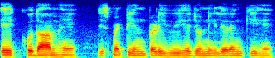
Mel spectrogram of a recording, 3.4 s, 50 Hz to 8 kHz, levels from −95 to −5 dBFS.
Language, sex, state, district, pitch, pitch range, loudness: Hindi, male, Uttar Pradesh, Lalitpur, 100 Hz, 100-105 Hz, -19 LUFS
